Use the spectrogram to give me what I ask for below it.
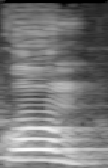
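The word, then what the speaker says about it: comb: ঠিক তেমনই দেখুন সি ও এম বি উচ্চারণ কী করবো, কোম। কোম মানে চিরুনি, যা দিয়ে চুল আমরা আঁচড়াই।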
